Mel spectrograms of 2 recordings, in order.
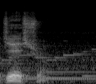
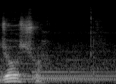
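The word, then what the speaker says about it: ישוע: es palabra salvación pero el nombre de Jesús en hebreo correctamente se pronuncia yeshua a veces se confunde algunos lo confunden con Joshua pero en hebreo es jehoshua yeshua y jehoshua no es lo mismo yeshua justamente Jesús es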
